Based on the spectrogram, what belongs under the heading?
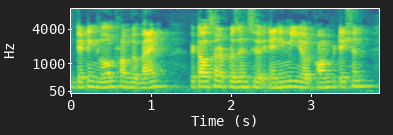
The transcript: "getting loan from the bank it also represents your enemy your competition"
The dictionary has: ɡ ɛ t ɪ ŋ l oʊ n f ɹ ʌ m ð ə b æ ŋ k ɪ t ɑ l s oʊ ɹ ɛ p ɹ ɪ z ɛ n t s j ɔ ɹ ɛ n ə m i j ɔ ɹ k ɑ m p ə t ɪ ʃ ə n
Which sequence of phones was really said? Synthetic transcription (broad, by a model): ɡ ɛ t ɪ ŋ l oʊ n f ɹ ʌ m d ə b æ ŋ k ɪ t ɑ l s oʊ ɹ ɛ p ɹ ɪ z ɛ n t s j ɔ ɹ ɛ n ə m i j ɔ ɹ k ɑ m p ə t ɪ ʃ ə n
